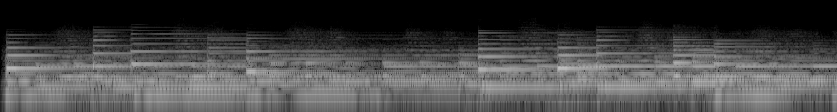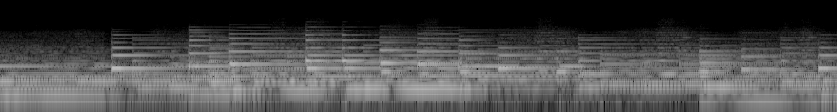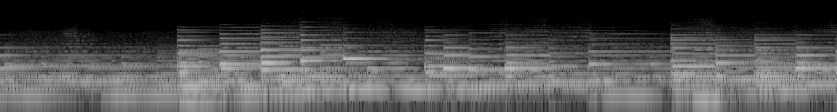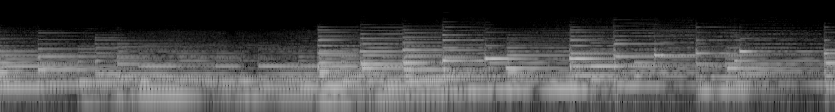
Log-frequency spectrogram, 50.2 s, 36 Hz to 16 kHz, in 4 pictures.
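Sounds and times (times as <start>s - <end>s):
lullaby with strings: 0.0s - 50.1s.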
